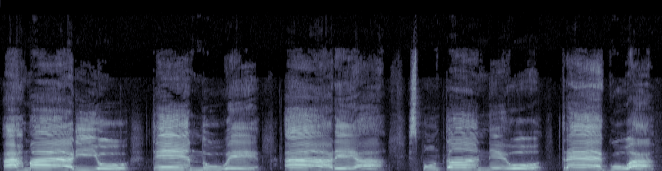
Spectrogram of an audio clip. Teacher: você vai ter a antepenúltima sílaba tônica, o entendimento de que há aí uma proparoxítona.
